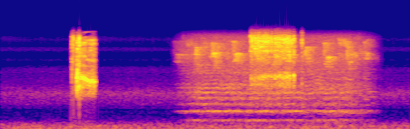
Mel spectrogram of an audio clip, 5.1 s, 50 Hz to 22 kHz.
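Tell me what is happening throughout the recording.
From 2.09 to 4.81 seconds, an insect can be heard, fading in and fading out. At 0.84 seconds, there is the sound of a single-lens reflex camera. Then, at 3.09 seconds, you can hear a ratchet.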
